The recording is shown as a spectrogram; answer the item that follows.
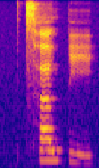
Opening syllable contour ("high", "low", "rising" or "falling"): high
